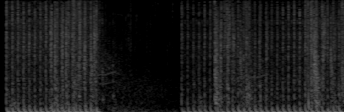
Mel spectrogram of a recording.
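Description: Pistol gunfire in a video game: a dense run of quick, evenly spaced shots, a pause of about a second, then another long rapid burst, loud throughout.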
